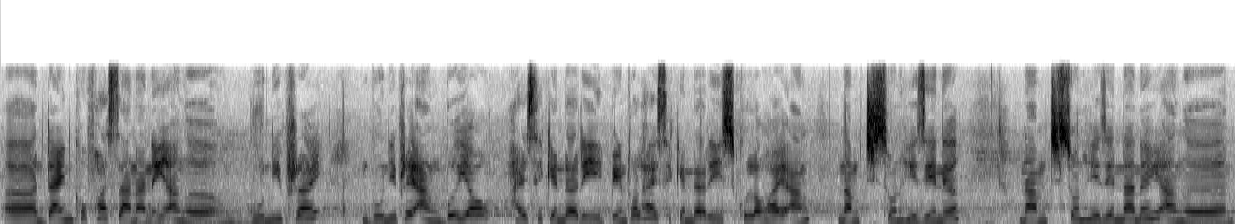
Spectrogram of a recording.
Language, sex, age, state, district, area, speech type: Bodo, female, 18-30, Assam, Chirang, urban, spontaneous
